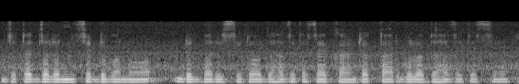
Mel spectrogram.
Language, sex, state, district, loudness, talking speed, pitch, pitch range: Bengali, male, Tripura, West Tripura, -17 LUFS, 160 wpm, 115 Hz, 115-120 Hz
